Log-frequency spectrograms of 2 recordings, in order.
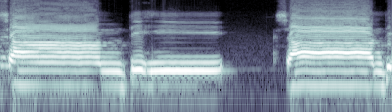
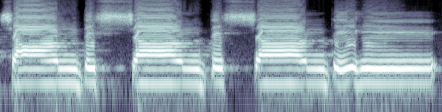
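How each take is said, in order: First: Each word ends in a separate slow 'hi' sound. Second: The ending merges into a half 'sh' sound. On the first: It expresses a calm, peaceful feeling. The speaker calls it wrong. "तो वो बड़े शांति ही शांति ऐसा बोलते हैं। नहीं" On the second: It follows the rules for reciting Vedic mantras. The speaker calls it right. "तो उसमें ऐसा होता है शांति शांति शांति ही, ऐसा बोलना होता है"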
